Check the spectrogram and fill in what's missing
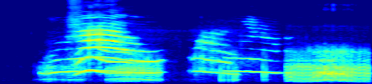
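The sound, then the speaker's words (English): A person's voice mimics a cat during a game of taking turns imitating animal sounds, giving two long, wavering meows, then finishes with a rough, rattling purr-like growl. “The next one is a cat.”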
